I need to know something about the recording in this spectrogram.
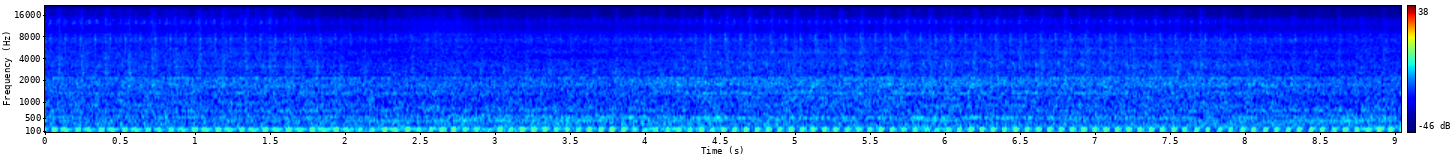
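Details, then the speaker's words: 2008 BMW 1 Series (E8x) with the 125 kW N43 petrol engine, warm and idling with an uneven shaking beat about three times a second. It's a steady stumble that should worsen as it heats further; misfire cause still unclear. "It's warm enough and it's running reasonably well at the moment, but as soon as we heat it up a little bit then it should actually get really bad"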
